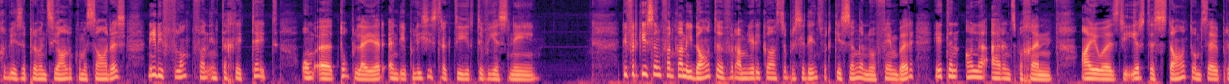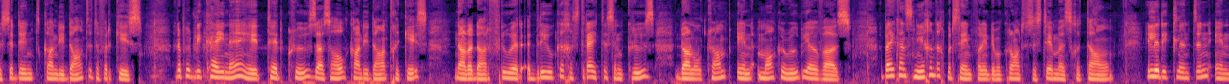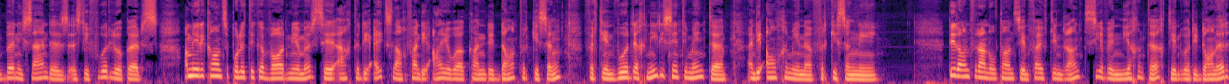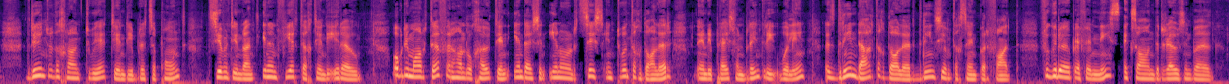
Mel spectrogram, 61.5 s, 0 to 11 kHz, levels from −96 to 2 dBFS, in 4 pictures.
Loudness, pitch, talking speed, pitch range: -20 LUFS, 160 Hz, 140 wpm, 145-185 Hz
